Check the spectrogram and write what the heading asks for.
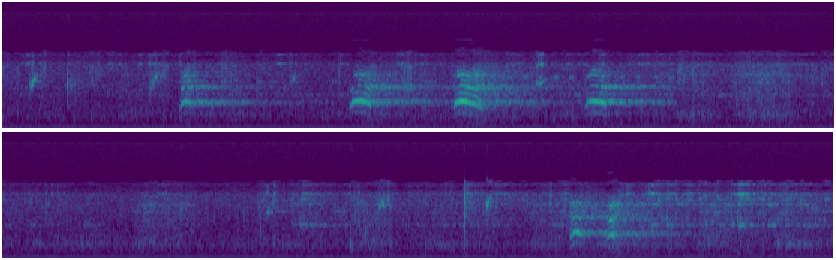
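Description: Several long, steady, held calls at one pitch, out in the open, like a field-trial handler's hollers or whistle to bird dogs: a cluster of four about two to seven seconds in and two more near the end.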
